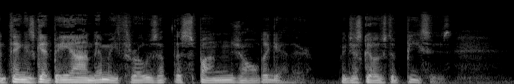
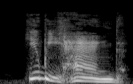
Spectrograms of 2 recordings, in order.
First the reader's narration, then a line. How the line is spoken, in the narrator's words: spat out Ginger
